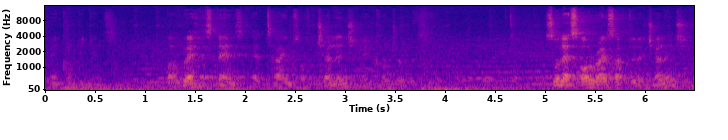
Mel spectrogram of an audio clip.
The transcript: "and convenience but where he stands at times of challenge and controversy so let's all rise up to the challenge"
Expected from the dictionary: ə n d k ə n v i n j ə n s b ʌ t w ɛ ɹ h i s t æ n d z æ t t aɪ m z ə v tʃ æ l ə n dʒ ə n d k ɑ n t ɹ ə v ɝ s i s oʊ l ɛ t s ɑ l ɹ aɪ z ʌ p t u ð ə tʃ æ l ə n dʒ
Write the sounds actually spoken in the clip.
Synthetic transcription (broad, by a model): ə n k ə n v i n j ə n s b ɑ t w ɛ h i s t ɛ n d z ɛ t t aɪ m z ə f tʃ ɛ l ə n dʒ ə n k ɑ n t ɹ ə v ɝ s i s oʊ l ɛ t s ɑ l ɹ aɪ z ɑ p t u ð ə tʃ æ l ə n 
